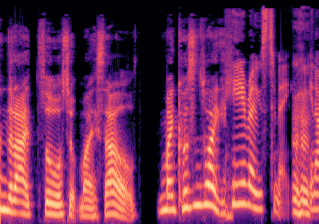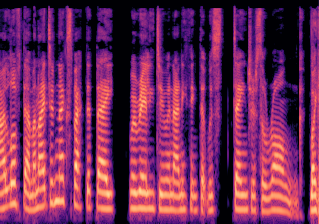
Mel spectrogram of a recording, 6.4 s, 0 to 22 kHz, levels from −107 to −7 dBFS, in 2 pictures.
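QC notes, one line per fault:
2.25–6.38 s, section at the wrong speed: from 2.25 s to the end the speech runs at 1.56 times its recorded rate, so syllables come hurried and clipped, and pitch jumps up by roughly seven semitones at the same instant, giving a thin, chipmunk-like timbre. Because speed and pitch shift together rather than independently, this is a playback-rate error, not a pitch effect, likely from this portion being clocked at the wrong sample rate during editing or playback.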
